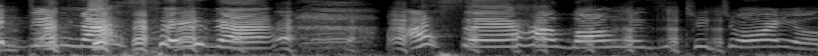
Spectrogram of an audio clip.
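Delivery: loud, high, exasperated denial; loud protest. Real, not acted. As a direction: shout it down, indignant. Accused, insists on his words.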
